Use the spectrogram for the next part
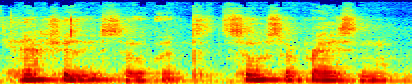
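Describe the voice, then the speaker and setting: A woman giving casual ASMR commentary in a soft, breathy half-whisper, musing to herself without hurry. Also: mid-range voice, flat delivery, quick pace. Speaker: vlog host. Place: her bedroom. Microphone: phone. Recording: faint background noise, phone microphone.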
